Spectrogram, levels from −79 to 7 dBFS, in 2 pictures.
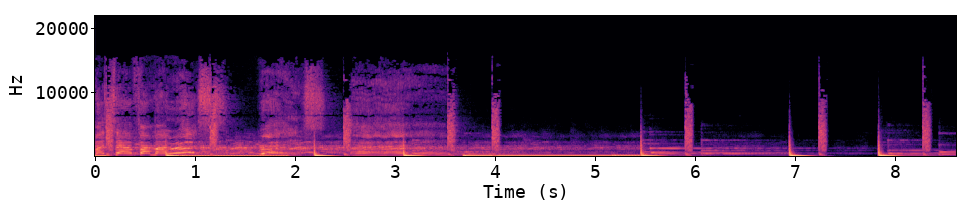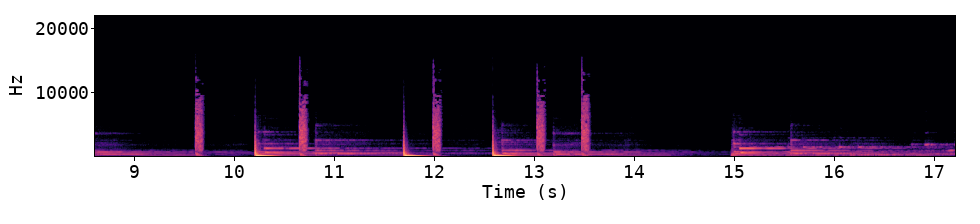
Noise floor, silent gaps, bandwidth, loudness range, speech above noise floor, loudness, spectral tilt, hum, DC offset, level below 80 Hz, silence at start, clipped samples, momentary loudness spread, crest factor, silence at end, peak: -60 dBFS; none; 15 kHz; 12 LU; 45 dB; -19 LUFS; -5 dB/octave; none; under 0.1%; -20 dBFS; 0 s; under 0.1%; 20 LU; 16 dB; 0 s; -2 dBFS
